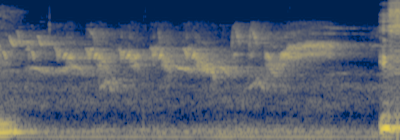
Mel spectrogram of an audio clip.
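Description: Small birds chirping and twittering in the background, a run of quick high calls that fades out near the end, with a faint steady hum under it.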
